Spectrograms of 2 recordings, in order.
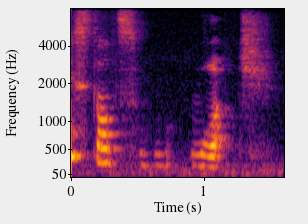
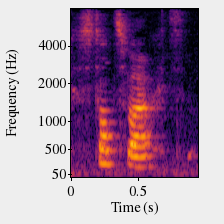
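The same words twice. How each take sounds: First: Stadswatch said the English way, stad-swatch, slow and drawn out; English pronunciation. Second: Stadswacht said the Dutch way, stat-svacht ending in a throaty ch; Dutch pronunciation. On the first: Giving viewers the anglicized form, English pronunciation. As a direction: Stadswatch with an English watch at the end. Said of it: "Or they say". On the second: Contrasting it with the English version for viewers, Dutch pronunciation. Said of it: "Or they say Stadswatch". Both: Shown as a demonstration.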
